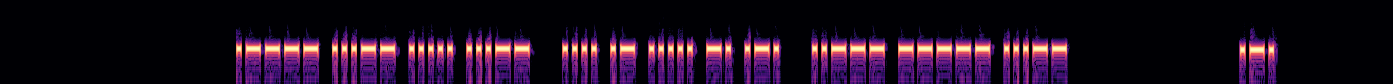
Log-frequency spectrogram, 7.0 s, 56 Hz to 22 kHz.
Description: Morse code, heard as a keyed tone, about 48 wpm, 700 Hz. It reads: 1353 HA5NR 203 R
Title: Worked All Europe DX Contest - QTC Exchange with Repeats - 50wpm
